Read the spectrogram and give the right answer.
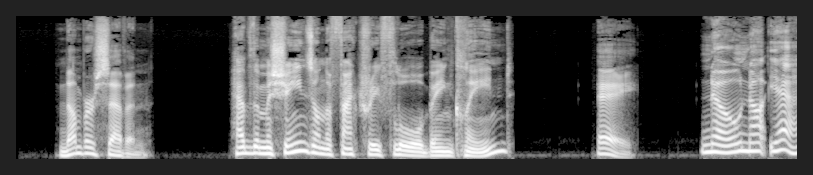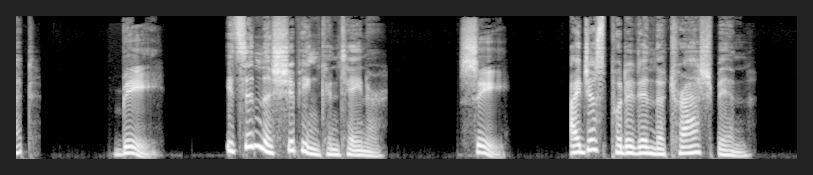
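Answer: A: No, not yet.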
